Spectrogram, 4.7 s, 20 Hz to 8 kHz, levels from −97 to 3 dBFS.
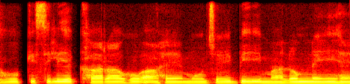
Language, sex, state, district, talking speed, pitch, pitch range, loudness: Hindi, male, Tripura, Unakoti, 130 wpm, 135 Hz, 135-140 Hz, -15 LUFS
